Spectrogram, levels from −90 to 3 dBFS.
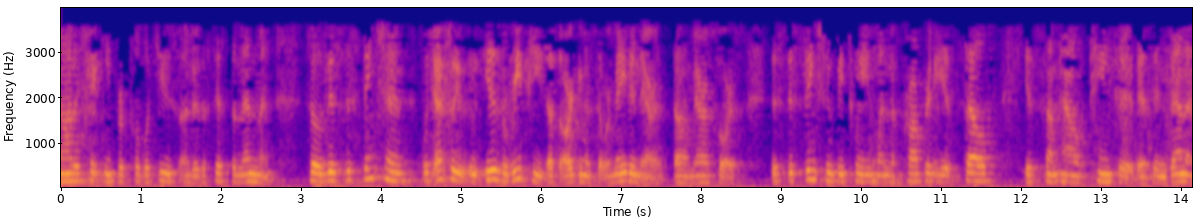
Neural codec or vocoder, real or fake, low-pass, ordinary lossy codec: vocoder, 22.05 kHz, 80 mel bands, Vocos; fake; 3.6 kHz; MP3, 16 kbps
